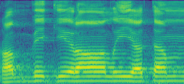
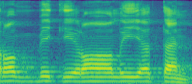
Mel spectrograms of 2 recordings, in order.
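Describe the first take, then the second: No difference in how they are said.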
